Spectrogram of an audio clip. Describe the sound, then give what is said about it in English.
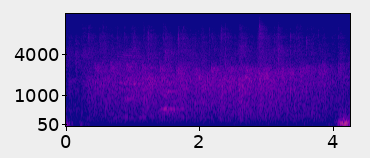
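A morning audience applauds steadily for two earlier speakers, a dense wash of many hands clapping at once that holds for several seconds before fading out. “so let's, let's give another hand for them.”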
